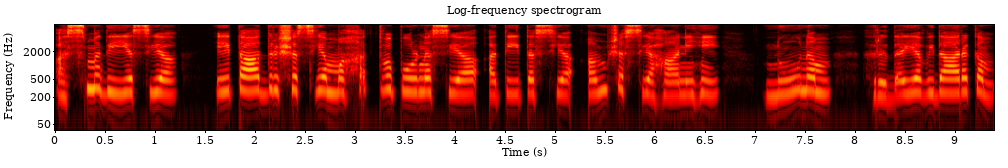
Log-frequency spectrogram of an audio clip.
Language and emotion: Sanskrit, sad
